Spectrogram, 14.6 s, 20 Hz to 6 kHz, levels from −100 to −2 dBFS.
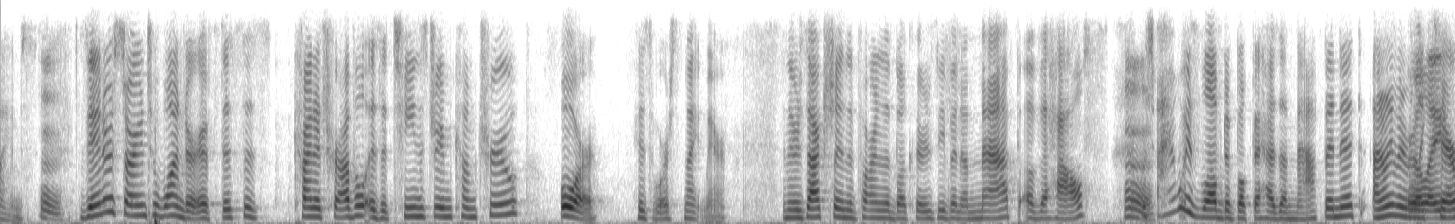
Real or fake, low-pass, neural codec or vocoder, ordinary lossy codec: real; 5.4 kHz; none; Opus, 24 kbps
